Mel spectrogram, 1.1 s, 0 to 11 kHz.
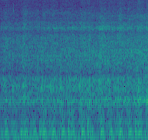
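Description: A 2018 Ducati V4 Panigale engine runs with a steady low-pitched throb and light mechanical clatter, loud and close throughout, with no talk over it.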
